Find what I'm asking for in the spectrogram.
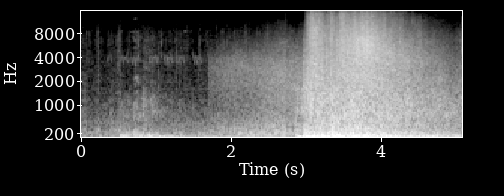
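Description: Cannon artillery fire in the samurai strategy game Total War: Shogun 2, a dull low rumble building and then jumping into a loud, sustained roar of massed shots and impacts that carries on to the end.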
